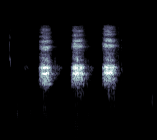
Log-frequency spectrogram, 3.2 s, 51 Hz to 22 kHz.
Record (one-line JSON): {"exhalation_length": "3.2 s", "exhalation_amplitude": 28398, "exhalation_signal_mean_std_ratio": 0.41, "survey_phase": "beta (2021-08-13 to 2022-03-07)", "age": "18-44", "gender": "Male", "wearing_mask": "No", "symptom_none": true, "symptom_onset": "6 days", "smoker_status": "Never smoked", "respiratory_condition_asthma": false, "respiratory_condition_other": false, "recruitment_source": "REACT", "submission_delay": "3 days", "covid_test_result": "Negative", "covid_test_method": "RT-qPCR", "influenza_a_test_result": "Positive", "influenza_a_ct_value": 33.6, "influenza_b_test_result": "Negative"}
